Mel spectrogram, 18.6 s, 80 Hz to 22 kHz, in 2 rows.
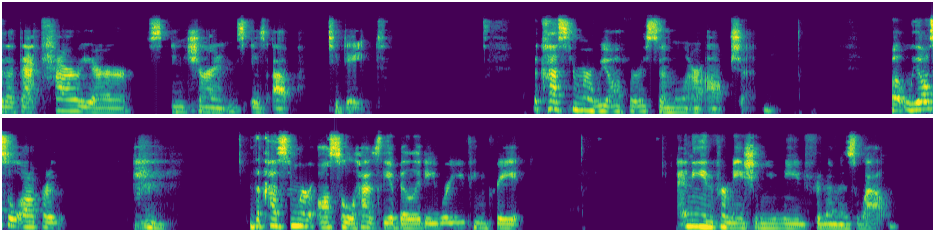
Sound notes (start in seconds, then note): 9.8 coughs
